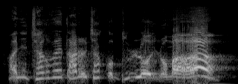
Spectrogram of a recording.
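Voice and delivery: exasperated father, loud burst at the end; hammed-up scolding, building to a yell; mock irritated retort. Voices God irritated by repeated calling. (짜증 난 척 버럭)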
